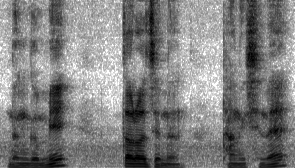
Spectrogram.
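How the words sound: Each word is cut off short and separate. "톡톡 끊어서 읽는 것이 이제 스타카토식"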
